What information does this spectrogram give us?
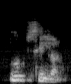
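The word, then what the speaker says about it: Ypsilon: তারপরে হচ্ছে আপনার এক্স, উপসিলন। এটা আমরা এতদিন জানতাম, ইংরেজিতে দেখে আসছি যে এটা হচ্ছে আপনার ওয়াই, কিন্তু ডয়েচে এটা আপনার উপসিলন।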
